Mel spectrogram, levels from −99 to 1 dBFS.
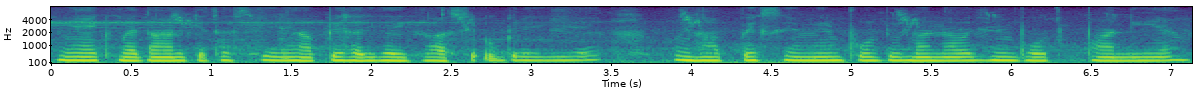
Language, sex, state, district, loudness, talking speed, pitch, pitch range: Hindi, female, Haryana, Jhajjar, -14 LUFS, 185 wpm, 190 Hz, 185-200 Hz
